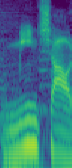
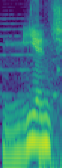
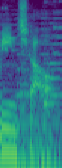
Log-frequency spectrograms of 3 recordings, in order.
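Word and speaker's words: Mienshao: And by the way, yes, it's actual pronunciation is meansho, not mesh or mianfu as people like to call it.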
